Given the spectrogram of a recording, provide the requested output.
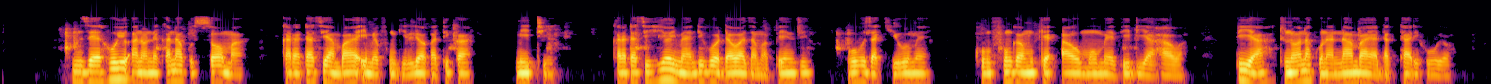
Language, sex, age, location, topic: Swahili, male, 18-24, Kisumu, health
